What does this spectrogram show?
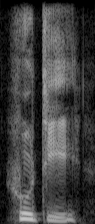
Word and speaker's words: Houthi: I've been corrected. It's pronounced Houthi or Houthi.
